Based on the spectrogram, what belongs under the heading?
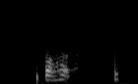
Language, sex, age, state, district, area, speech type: Hindi, female, 60+, Uttar Pradesh, Sitapur, rural, conversation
